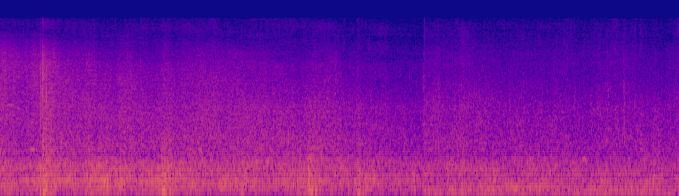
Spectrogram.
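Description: Outboard-powered boats running fast through rough water: a steady engine drone under the rush of spray and breaking waves, with wind buffeting the microphone. Three sharp thumps come in the first six seconds or so.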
